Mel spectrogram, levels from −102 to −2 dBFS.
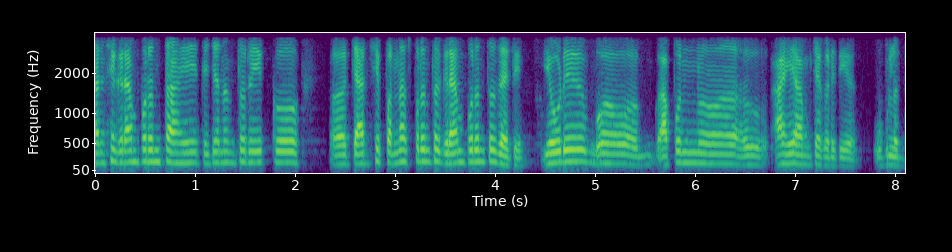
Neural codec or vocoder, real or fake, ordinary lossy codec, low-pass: none; real; none; 3.6 kHz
